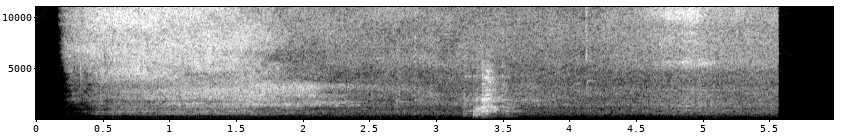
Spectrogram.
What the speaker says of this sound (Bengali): মাছের তেলের মধ্যে আমি পাঁচ ফোড়ন দিচ্ছি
